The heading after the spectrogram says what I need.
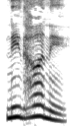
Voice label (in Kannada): "ನಿದಾನ", Kannada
